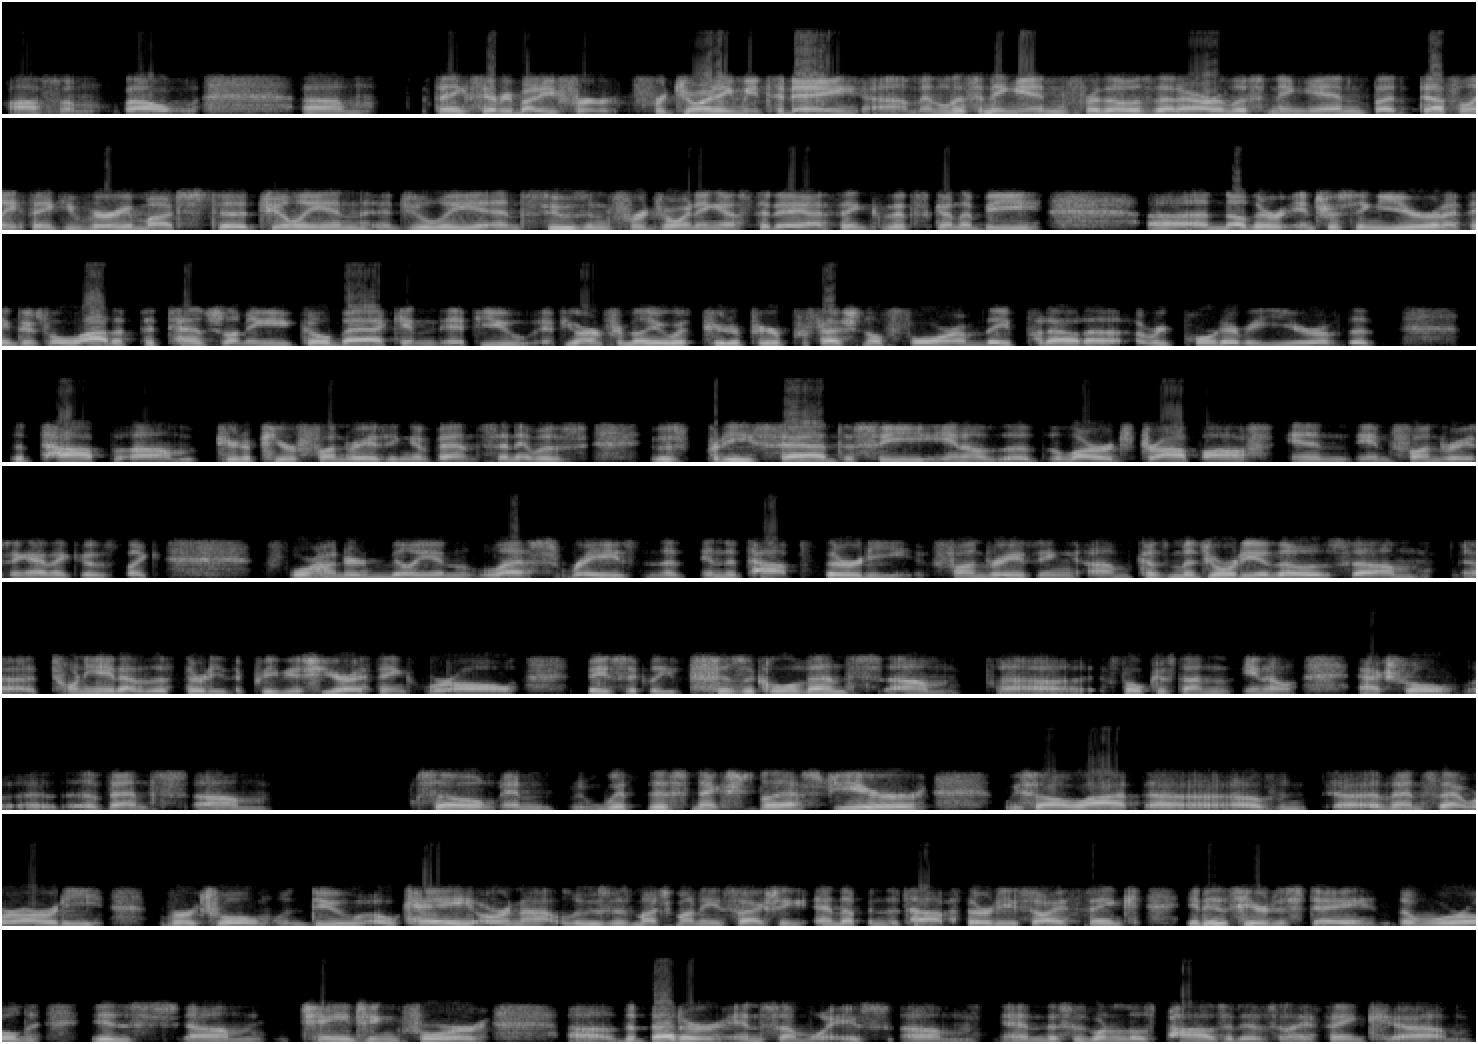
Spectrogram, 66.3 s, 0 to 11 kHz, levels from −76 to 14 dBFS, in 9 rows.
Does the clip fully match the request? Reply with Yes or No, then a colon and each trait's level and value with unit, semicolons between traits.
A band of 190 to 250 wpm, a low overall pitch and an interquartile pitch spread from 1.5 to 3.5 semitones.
Yes: fast, 205 wpm; low, 115 Hz; narrow, 2.5 semitones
